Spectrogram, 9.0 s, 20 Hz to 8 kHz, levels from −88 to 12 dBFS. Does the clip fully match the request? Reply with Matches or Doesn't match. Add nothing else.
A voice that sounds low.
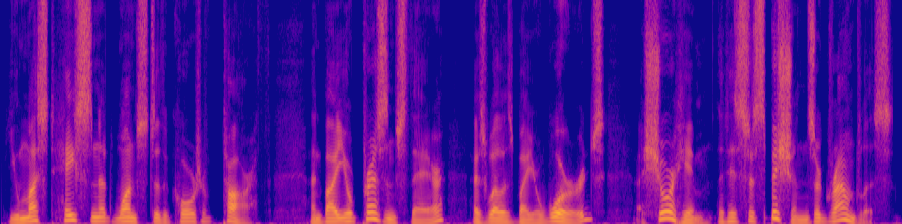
Matches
